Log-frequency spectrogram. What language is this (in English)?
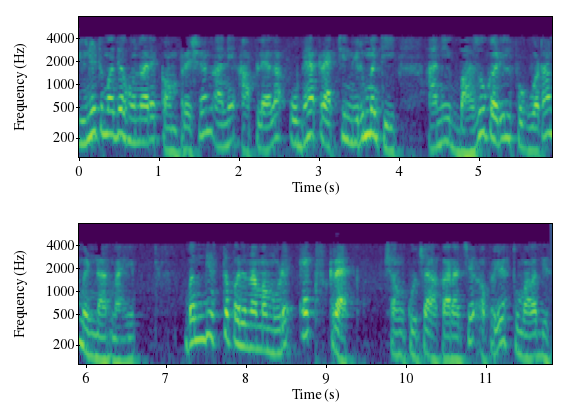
Marathi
